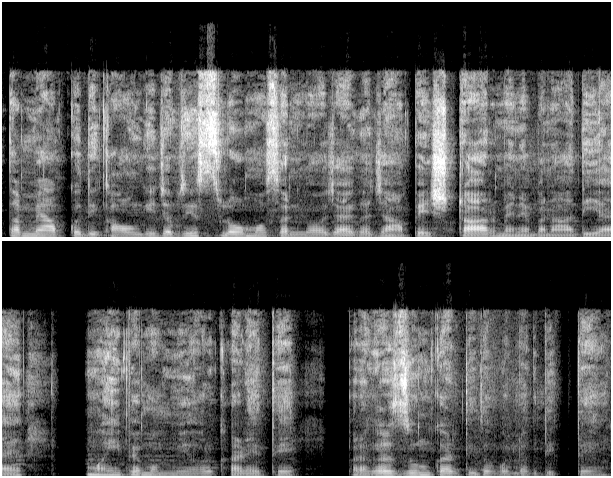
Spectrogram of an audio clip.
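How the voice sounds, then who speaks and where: A young woman narrating her own vlog in a soft, quiet, subdued voice, grieving and tearful at times. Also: on the low side, creaky, slight background noise. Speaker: vlogger. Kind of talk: personal vlog voice-over.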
